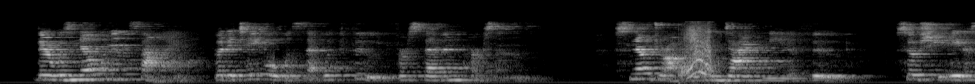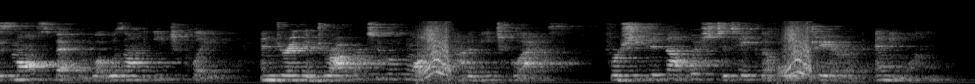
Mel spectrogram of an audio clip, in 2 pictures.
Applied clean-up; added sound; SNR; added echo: neural separator model SepFormer DNS4.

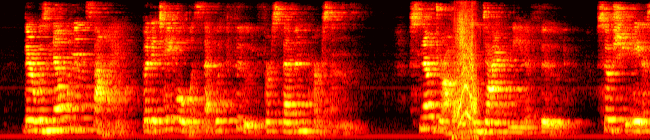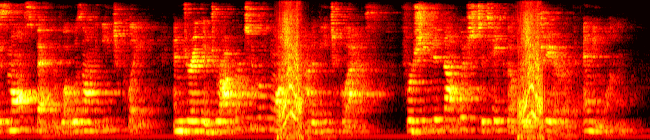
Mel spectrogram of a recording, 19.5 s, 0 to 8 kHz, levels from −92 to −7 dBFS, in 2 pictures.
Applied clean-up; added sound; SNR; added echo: none; Zipper (clothing); 1 dB; reverberation time 0.9 s.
